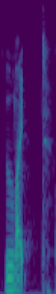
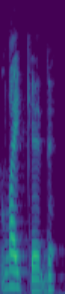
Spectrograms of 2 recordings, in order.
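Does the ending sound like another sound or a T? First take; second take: T; another sound. First: The ending is pronounced as a T. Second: The ending is not pronounced as a T. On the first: The speaker calls it right. "the final sound is a K, so we would say liked" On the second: The speaker calls it wrong. "Not liked"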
